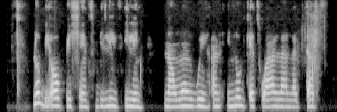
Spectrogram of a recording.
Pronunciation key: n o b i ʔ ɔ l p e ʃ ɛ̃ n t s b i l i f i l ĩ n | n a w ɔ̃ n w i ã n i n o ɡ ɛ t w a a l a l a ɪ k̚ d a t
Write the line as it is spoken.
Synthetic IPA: n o b i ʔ ɔ l p e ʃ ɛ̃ n t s b i l i v i l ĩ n | n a w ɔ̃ n w e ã n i n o ɡ ɛ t w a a l a l a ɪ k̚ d a t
